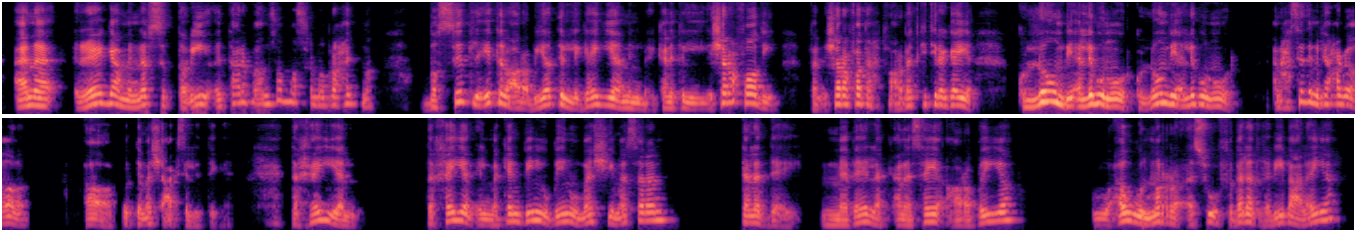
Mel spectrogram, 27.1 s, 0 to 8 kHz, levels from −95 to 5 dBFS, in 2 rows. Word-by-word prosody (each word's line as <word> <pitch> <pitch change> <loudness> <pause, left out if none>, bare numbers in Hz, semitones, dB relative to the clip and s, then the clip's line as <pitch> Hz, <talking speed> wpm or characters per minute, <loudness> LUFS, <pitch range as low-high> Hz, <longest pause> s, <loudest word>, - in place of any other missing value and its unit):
أنا 150 +1 +5 0.2
راجع 190 - +5
من 130 -3 0
نفْس 175 -1 +1
الطريق، 155 +2 -2
أنت 135 +8 -7
عارف 205 +2 -4
بقى 245 - -7
نظام 210 +7 -5
مصر 210 -4 -8
ما 165 - -6
براحتنا، 175 +4 -6 0.5
بصّيت 230 -3 -1
لقيت 205 +5 +3
العربيّات 175 -2 +1
اللي 105 - +3
جايّة 160 +1 +1
من 110 -3 -1
ب - - -10
كانت 115 -1 -5
الشارع 105 - +1
فاضي، 205 -1 +1 0.3
فالإشارة 185 0 +1
فتحِت، 185 -3 -1
في - - -8
عربيات 160 0 -4
كتيرة 175 +1 -1
جايّة، 165 -1 +2 0.4
كلّهم 200 - +7
بيقلّبوا 155 +5 +7
نور، 145 -3 +3
كلّهم 200 +5 +1
بيقلّبوا 180 -1 +3
نور، 145 +5 -3 0.4
أنا - - -5
حسّيت 235 -1 -3
إن 200 -5 +2
في 185 +1 -1
حاجة 180 0 0
غلط - - -4 0.5
آه، - - -4
كنت - - -8
ماشي - - -4
عكس - - -6
الاتجاه. - - -17 0.6
تخيّل، 180 - -2 0.7
تخيّل 170 0 -1
المكان 105 +10 -2
بيني 170 +3 0
وبينه 155 +4 -2
مشي 155 -5 -4
مثلًا 175 +9 -2 0.7
3 - - -1
دقايق، 70 -1 -11 0.2
ما 95 0 -6
بالك 140 +8 -4
أنا 100 -2 -4
سايق 150 +10 -2
عربيّة 150 - -3 0.7
وأوّل 130 +6 +1
مرّة - - -2
أسوق - - -2
في - - -9
بلد - - -1
غريبة - - -4
عليّا، 190 +8 -3
165 Hz, 145 wpm, -23 LUFS, 135-185 Hz, 0.7 s, كلّهم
